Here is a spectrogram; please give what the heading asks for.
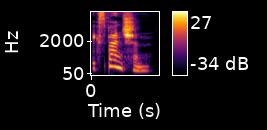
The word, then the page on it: expansion: British English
